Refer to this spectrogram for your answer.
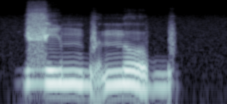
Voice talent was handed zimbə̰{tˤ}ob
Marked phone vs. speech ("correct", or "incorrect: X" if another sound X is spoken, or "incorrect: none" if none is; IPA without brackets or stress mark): incorrect: n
